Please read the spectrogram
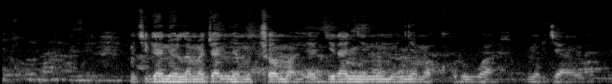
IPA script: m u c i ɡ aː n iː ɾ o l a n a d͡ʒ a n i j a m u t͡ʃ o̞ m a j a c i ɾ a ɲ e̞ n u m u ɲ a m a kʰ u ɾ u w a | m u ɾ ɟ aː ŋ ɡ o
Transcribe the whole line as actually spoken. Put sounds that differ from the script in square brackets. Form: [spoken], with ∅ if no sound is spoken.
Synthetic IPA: m u c i ɡ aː n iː ɾ o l a [m] a d͡ʒ a n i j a m u t͡ʃ o̞ m a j a [ɟ] i ɾ a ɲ e̞ n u m u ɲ a m a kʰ u ɾ u w a | m u ɾ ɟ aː ŋ ɡ o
